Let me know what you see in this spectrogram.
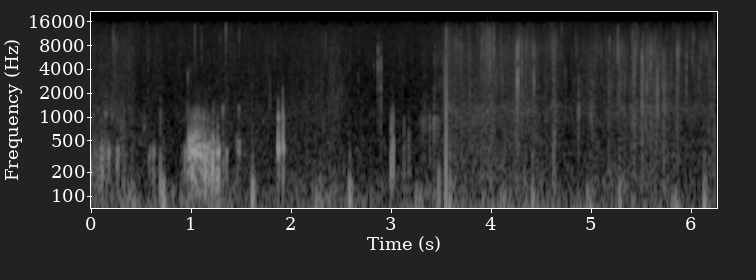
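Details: Low gurgling rumbles and soft bubbling from the belly with one louder growl; ordinary human stomach growling (borborygmi).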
